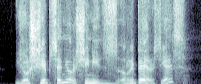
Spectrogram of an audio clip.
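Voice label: Spanish male, voice; Pirates Of The Caribbean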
